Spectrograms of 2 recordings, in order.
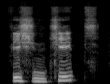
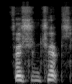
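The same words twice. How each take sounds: First: It is said in an Australian accent. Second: It is said in a British accent.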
